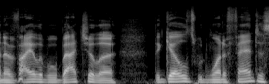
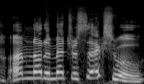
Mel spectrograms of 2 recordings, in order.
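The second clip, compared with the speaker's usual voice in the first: high indignant denial; 13 semitones higher than usual. Acted. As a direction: voice jumps up high in protest. Repeats denial, pitch jumps.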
